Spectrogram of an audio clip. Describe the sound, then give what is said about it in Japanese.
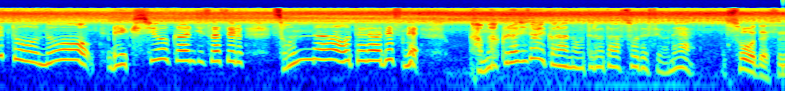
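A constant high drone of cicadas fills the grounds of Mantokuji, a Kamakura-era temple in Seto, running unbroken beneath two people talking. “風があってセミの鳴き声も聞こえてますでしょうかね。”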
